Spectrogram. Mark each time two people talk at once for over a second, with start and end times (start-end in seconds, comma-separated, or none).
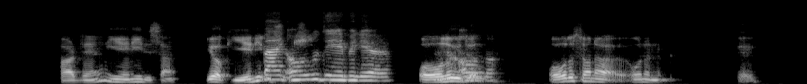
none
